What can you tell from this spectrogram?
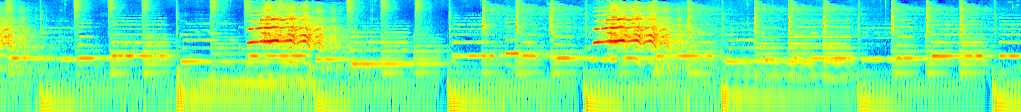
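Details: Horse whinnying twice, each a shrill, quavering high neigh lasting under a second and falling away, spaced about three and a half seconds apart, over steady backing music with low sustained tones and plucked notes throughout.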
